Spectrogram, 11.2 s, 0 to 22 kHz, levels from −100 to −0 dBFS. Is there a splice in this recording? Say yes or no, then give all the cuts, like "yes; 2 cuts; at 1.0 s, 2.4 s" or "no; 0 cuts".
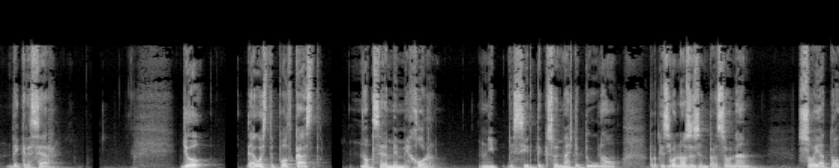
yes; 6 cuts; at 3.3 s, 4.9 s, 6.6 s, 7.7 s, 8.0 s, 8.9 s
